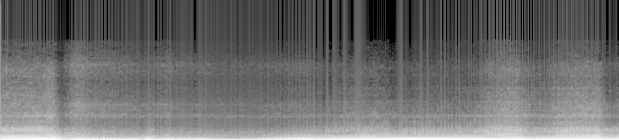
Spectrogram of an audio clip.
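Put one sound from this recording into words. An engine drones loudly, its pitch dipping and then slowly rising as the vehicle drives along.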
